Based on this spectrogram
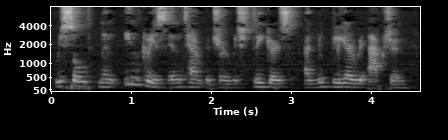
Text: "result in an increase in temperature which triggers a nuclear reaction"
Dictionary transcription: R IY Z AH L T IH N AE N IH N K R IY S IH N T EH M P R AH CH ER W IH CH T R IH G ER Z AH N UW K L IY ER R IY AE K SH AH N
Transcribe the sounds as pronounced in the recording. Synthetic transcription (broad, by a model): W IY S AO L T IH N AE N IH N K R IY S IH N T EH M P R AH CH ER W IH CH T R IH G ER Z AH N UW K L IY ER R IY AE K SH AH N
